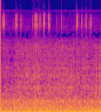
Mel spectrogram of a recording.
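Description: Steady low rumble of a truck's engine heard from inside the cab, unbroken and even in level.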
